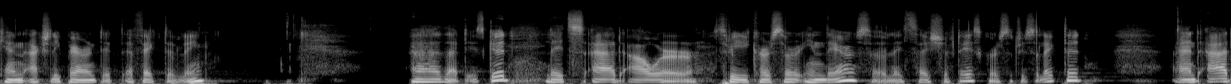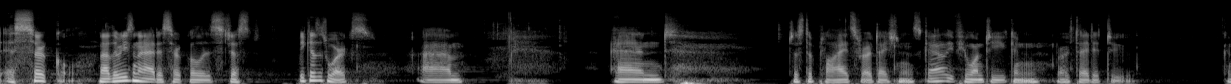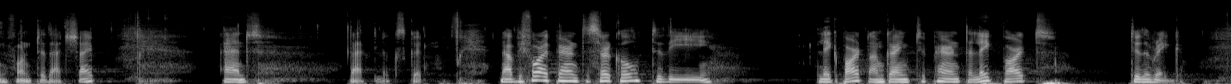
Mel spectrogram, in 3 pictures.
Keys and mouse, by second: 0.8-3.8 middle drag, 5.8 shift+a, 9.1 shift+s, 11.8 shift+a, 15.6 s, 17.8 ctrl+a, 20.1 ctrl+a, 23.0 r, 24.9 ctrl+a, 27.7 click, 33.3-34.1 middle drag.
